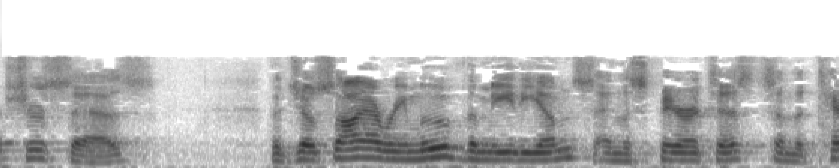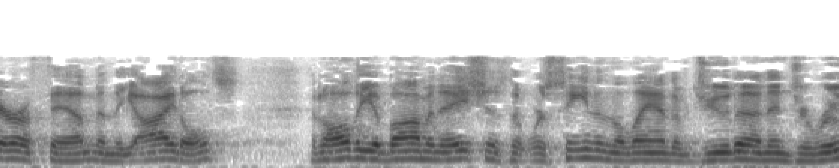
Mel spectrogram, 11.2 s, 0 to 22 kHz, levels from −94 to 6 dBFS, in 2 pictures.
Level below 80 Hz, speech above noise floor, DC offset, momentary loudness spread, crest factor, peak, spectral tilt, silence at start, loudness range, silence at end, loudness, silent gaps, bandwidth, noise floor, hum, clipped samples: -64 dBFS; 36 dB; under 0.1%; 9 LU; 18 dB; -6 dBFS; -5.5 dB/octave; 0 s; 2 LU; 0 s; -23 LUFS; none; 6.6 kHz; -59 dBFS; none; under 0.1%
